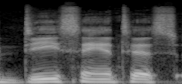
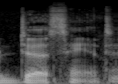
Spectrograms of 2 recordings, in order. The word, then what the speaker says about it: DeSantis: say DeSantis but Trump's announcement campaign he he pronounces it I he says I'm Ron DeSantis so D santis or DeSantis yes and it's decent he says D santis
